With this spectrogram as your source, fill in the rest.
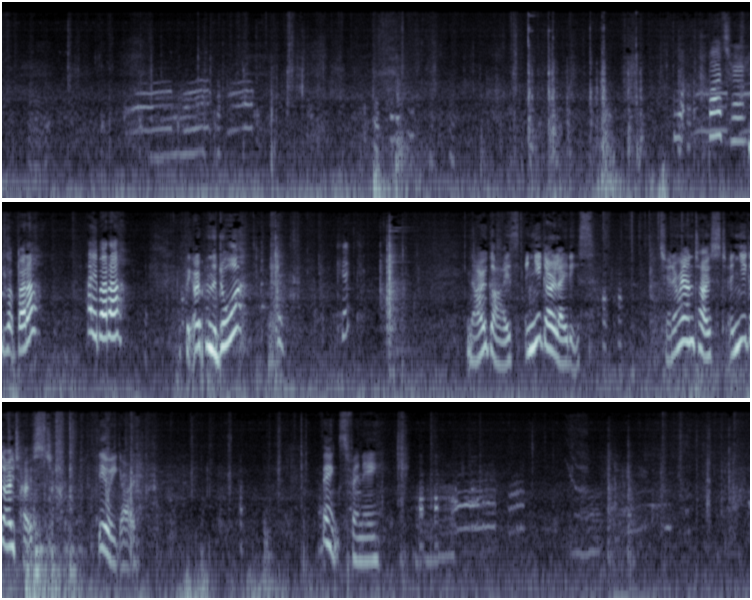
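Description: Hens cluck softly nearby.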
